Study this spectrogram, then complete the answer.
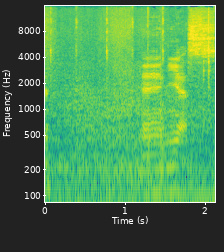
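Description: Traffic rumbles on a roadway as a car passes nearby during a right turn at an intersection, a steady engine and tyre drone under someone talking from inside the vehicle.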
